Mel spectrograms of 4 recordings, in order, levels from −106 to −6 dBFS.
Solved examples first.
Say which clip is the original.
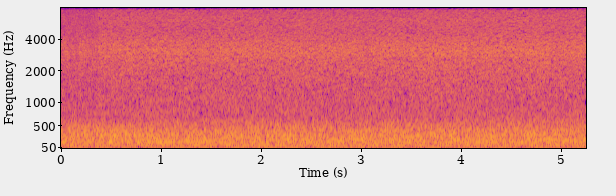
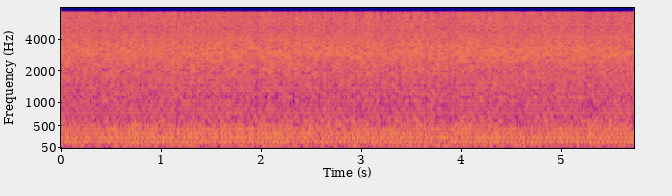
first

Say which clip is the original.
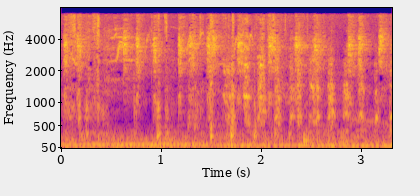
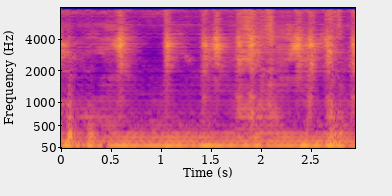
first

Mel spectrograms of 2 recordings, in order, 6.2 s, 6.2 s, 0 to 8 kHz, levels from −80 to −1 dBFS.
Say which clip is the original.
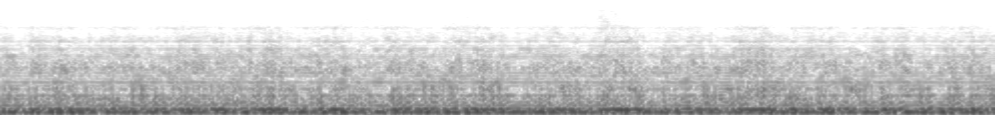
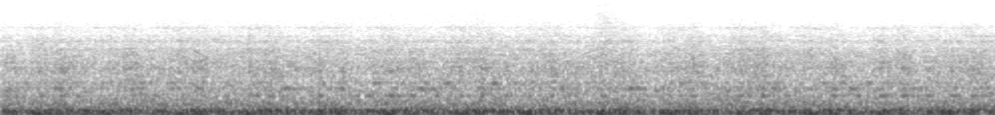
second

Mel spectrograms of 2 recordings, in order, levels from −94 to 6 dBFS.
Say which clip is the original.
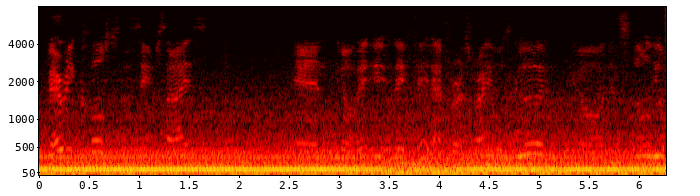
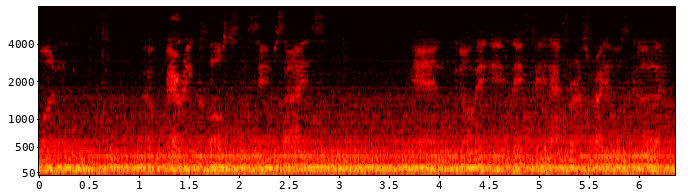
first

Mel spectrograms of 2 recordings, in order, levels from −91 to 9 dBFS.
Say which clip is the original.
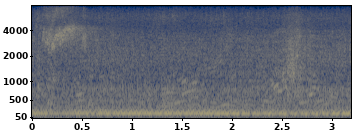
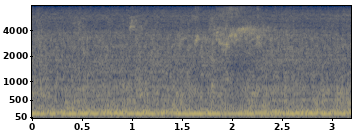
first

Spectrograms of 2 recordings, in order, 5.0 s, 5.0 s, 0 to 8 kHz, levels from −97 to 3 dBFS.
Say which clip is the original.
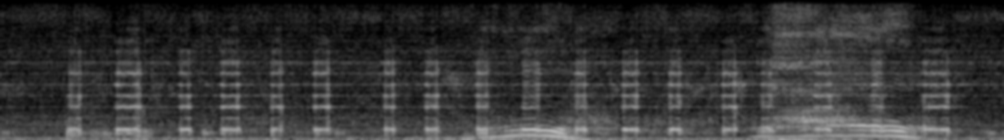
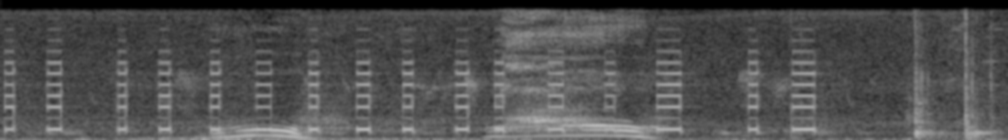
second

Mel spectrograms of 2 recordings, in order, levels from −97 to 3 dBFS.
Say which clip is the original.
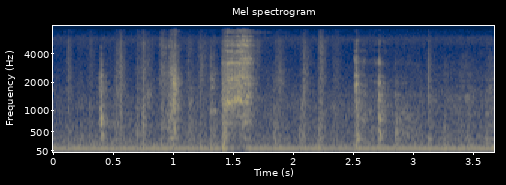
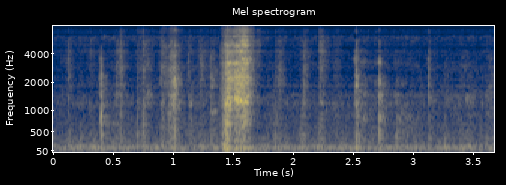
first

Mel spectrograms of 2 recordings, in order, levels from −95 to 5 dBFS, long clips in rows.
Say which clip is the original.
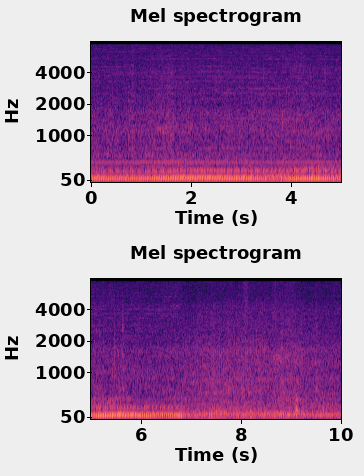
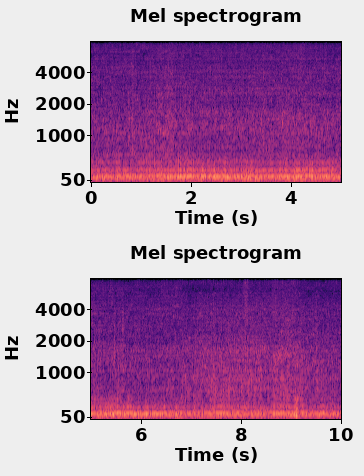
first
